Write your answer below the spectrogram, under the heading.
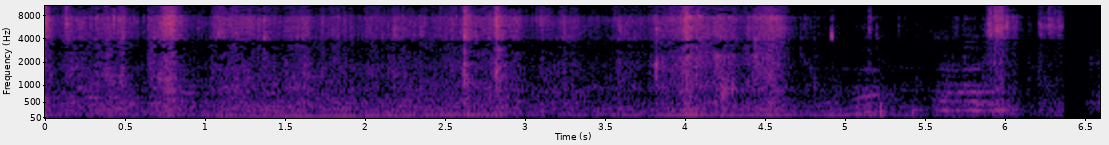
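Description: Near silence: faint room tone with a low steady hum and a few soft taps.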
